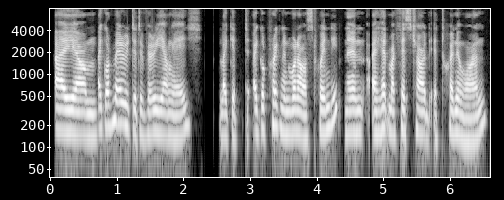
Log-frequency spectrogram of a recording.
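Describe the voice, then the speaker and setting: A Zimbabwean nurse practitioner in her forties reflects aloud as a guest in a conversational interview, frequently restarting her sentences. Her voice is deep, a bit bright and a little fast, recorded at studio quality with no room sound.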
